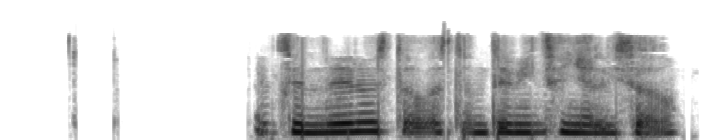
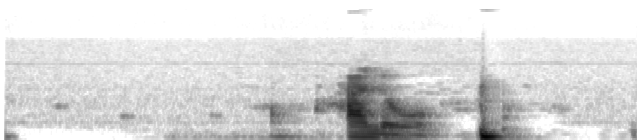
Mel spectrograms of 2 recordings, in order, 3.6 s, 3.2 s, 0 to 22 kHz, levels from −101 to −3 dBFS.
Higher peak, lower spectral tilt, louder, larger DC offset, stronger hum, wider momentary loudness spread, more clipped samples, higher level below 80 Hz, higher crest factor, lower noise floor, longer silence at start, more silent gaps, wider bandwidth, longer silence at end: about the same, -2 dBFS vs -2 dBFS; second, -5 dB/octave vs -11.5 dB/octave; first, -16 LUFS vs -19 LUFS; neither; neither; about the same, 10 LU vs 10 LU; neither; about the same, -54 dBFS vs -50 dBFS; second, 16 dB vs 22 dB; first, under -90 dBFS vs -68 dBFS; second, 1.3 s vs 1.75 s; neither; first, 8.2 kHz vs 3.1 kHz; second, 0.25 s vs 0.65 s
